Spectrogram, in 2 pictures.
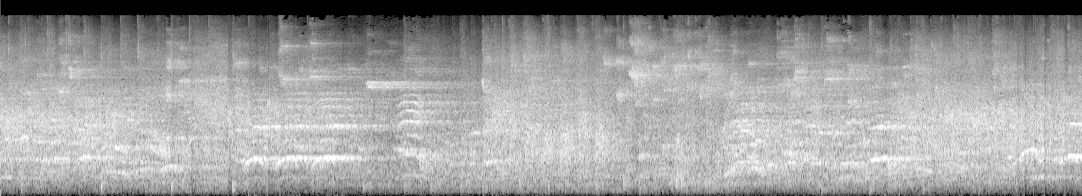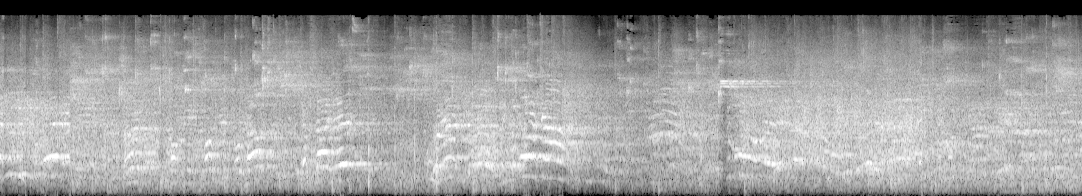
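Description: Basketball dribbling on a gym floor during a game, with players and spectators talking and calling out, echoing in a large hall.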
